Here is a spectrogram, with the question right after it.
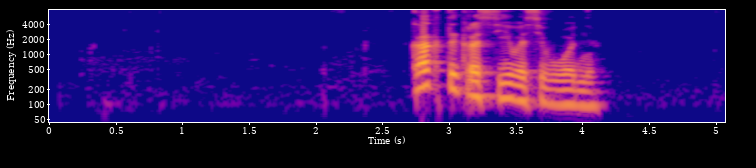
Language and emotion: Russian, positive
